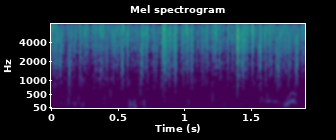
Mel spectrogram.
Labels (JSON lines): {"label": "biophony, cascading saw", "recorder": "SoundTrap 600 or HydroMoth"}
